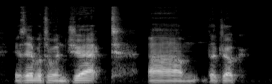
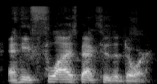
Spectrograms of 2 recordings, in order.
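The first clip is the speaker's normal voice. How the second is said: ordinary talk, nothing marked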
